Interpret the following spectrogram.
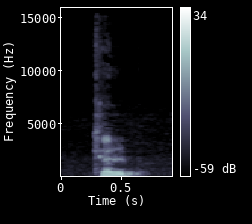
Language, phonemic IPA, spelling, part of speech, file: Moroccan Arabic, /kalb/, كلب, noun, LL-Q56426 (ary)-كلب.wav
- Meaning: dog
